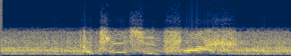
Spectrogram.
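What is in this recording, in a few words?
damaged anti-aircraft mood medium, speech English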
